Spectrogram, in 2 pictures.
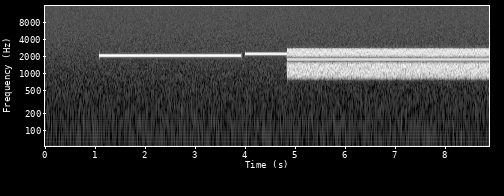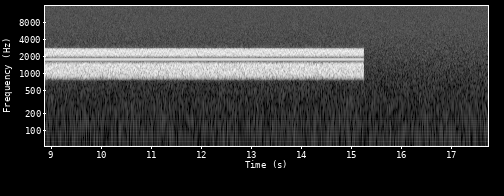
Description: Dial-up modem handshake (low-speed, two carriers), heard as two whistles, then hiss.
